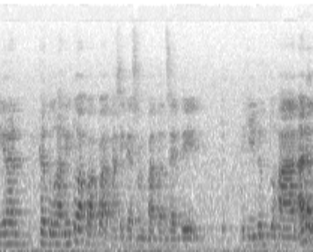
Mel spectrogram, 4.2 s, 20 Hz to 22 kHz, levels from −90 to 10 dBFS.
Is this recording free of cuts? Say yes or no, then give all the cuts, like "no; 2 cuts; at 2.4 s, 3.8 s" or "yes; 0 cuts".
yes; 0 cuts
